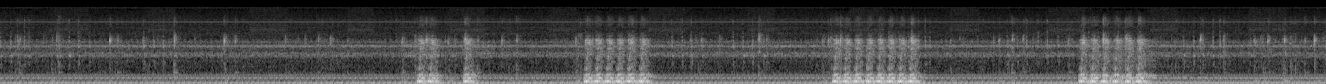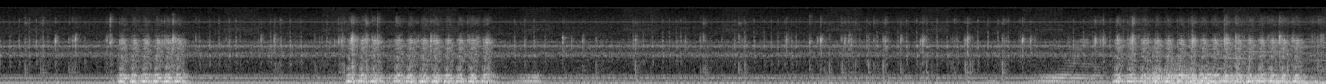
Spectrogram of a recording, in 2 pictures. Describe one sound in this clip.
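A plane engine drones steadily through a loudspeaker.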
